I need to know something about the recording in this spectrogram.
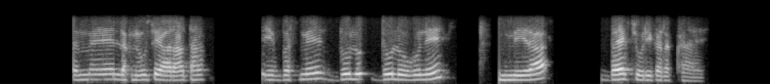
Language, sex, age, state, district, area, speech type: Hindi, male, 30-45, Uttar Pradesh, Hardoi, rural, conversation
